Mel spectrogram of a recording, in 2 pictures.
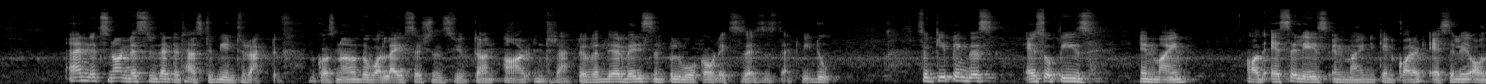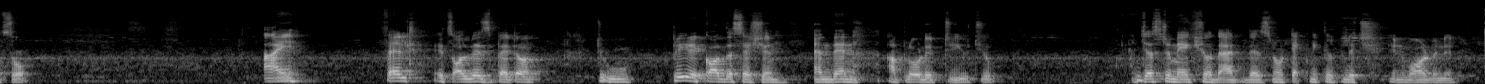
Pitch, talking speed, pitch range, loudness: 120 Hz, 150 wpm, 110-135 Hz, -23 LUFS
